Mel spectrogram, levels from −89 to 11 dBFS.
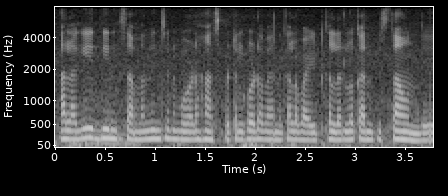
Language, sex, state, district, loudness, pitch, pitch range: Telugu, female, Andhra Pradesh, Sri Satya Sai, -17 LUFS, 175 Hz, 170-180 Hz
